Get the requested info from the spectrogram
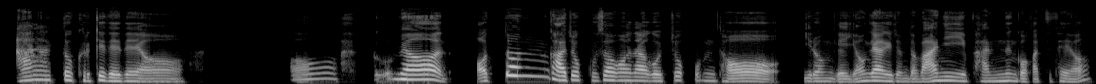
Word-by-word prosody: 아. 210 Hz, +5 st, 0 dB
또 200 Hz, -2 st, +1 dB
그렇게 185 Hz, +2 st, -2 dB
되네요. 140 Hz, -4 st, -1 dB, 1.1 s
어. 250 Hz, -, -6 dB, 0.3 s
그러면 230 Hz, -2 st, +5 dB, 0.3 s
어떤 395 Hz, -4 st, +1 dB
가족 200 Hz, -, +3 dB
구성원하고 180 Hz, -3 st, +1 dB
쪼끔 170 Hz, -1 st, -8 dB
더 140 Hz, -2 st, +1 dB, 0.2 s
이런 145 Hz, -1 st, -4 dB
게 130 Hz, -1 st, -3 dB
영향이 160 Hz, +3 st, +2 dB
좀 140 Hz, -2 st, -6 dB
더 130 Hz, -1 st, -5 dB
많이 170 Hz, +4 st, +1 dB
받는 150 Hz, +3 st, -4 dB
것 135 Hz, -3 st, -3 dB
같으세요? 130 Hz, -, -6 dB
165 Hz, 225 characters per minute, -24 LUFS, 145-200 Hz, 1.1 s, 그러면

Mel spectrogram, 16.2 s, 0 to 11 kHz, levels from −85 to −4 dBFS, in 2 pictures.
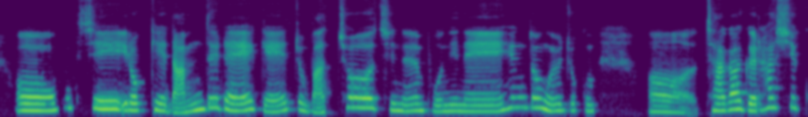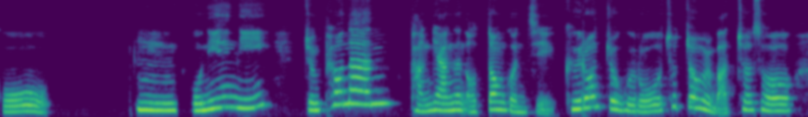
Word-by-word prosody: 어 195 Hz, 0 st, +4 dB
혹시 265 Hz, -1 st, -7 dB, 0.3 s
이렇게 200 Hz, 0 st, 0 dB
남들에게 200 Hz, -, 0 dB
좀 205 Hz, -5 st, -5 dB
맞춰지는 205 Hz, -, -1 dB
본인의 170 Hz, 0 st, -1 dB
행동을 270 Hz, -8 st, -1 dB
조금 190 Hz, -2 st, -9 dB, 0.5 s
어 155 Hz, -2 st, -3 dB
자각을 200 Hz, 0 st, +2 dB
하시고 175 Hz, -, -2 dB, 0.9 s
음 200 Hz, -2 st, +4 dB
본인이 270 Hz, -, +1 dB, 0.3 s
좀 205 Hz, -2 st, +1 dB
편한 380 Hz, -, +3 dB, 0.2 s
방향은 195 Hz, +2 st, +1 dB
어떤 210 Hz, +8 st, +1 dB
건지 150 Hz, -6 st, -6 dB
그런 275 Hz, +6 st, +2 dB
쪽으로 180 Hz, -, 0 dB
초점을 285 Hz, -8 st, 0 dB
맞춰서 190 Hz, -5 st, -1 dB
200 Hz, 205 characters per minute, -26 LUFS, 180-260 Hz, 0.9 s, 어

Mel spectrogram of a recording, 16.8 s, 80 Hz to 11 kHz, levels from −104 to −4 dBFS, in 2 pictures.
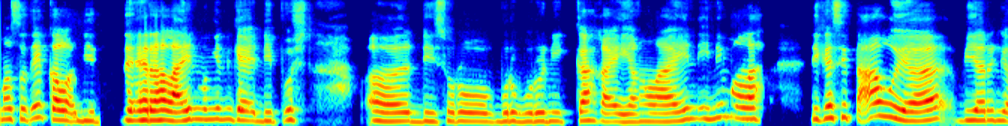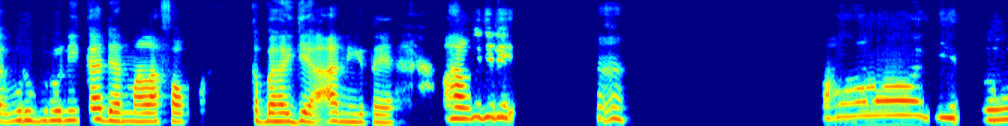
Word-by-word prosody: Maksudnya 270 Hz, +3 st, -1 dB
kalau 250 Hz, -3 st, +6 dB
di -, -, -2 dB, 0.3 s
daerah 245 Hz, 0 st, +8 dB
lain 245 Hz, +4 st, +7 dB
mungkin 270 Hz, 0 st, -4 dB
kaya 240 Hz, -3 st, +2 dB
di-push, 245 Hz, +4 st, -4 dB, 0.6 s
eee, 220 Hz, -1 st, +2 dB
disuruh 220 Hz, +1 st, -2 dB, 0.2 s
buru-buru 215 Hz, 0 st, -1 dB
nikah 220 Hz, +2 st, 0 dB
kayak 205 Hz, -1 st, +1 dB
yang 210 Hz, +2 st, -4 dB
lain, 215 Hz, +5 st, +2 dB
ini 280 Hz, +3 st, -4 dB
malah 280 Hz, -1 st, +4 dB, 0.4 s
dikasih 305 Hz, +3 st, 0 dB
tahu 345 Hz, +1 st, +4 dB, 0.2 s
ya 230 Hz, -, +5 dB, 0.4 s
biar 245 Hz, 0 st, +2 dB
nggak 220 Hz, -3 st, -5 dB
buru-buru 240 Hz, 0 st, -5 dB
nikah, 270 Hz, +3 st, -2 dB
dan 225 Hz, -2 st, -1 dB
malah 215 Hz, +1 st, +1 dB
fok 210 Hz, -1 st, -2 dB, 0.5 s
kebahagiaan 215 Hz, 0 st, -2 dB
gitu 200 Hz, 0 st, -12 dB
ya. -, -, -12 dB, 0.4 s
Ah 285 Hz, -, -4 dB
aku 290 Hz, -, -6 dB
jadi 320 Hz, 0 st, -2 dB, 0.8 s
heeh. 280 Hz, -1 st, -9 dB, 1.7 s
Oh 360 Hz, +4 st, -4 dB, 0.2 s
gitu. 300 Hz, -5 st, -6 dB
240 Hz, 130 wpm, -23 LUFS, 220-275 Hz, 1.7 s, daerah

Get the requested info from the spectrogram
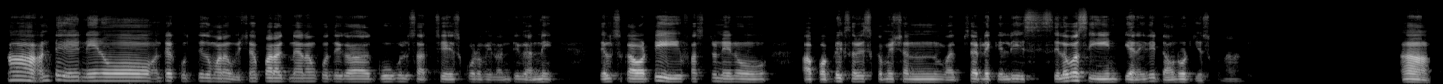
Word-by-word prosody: ఆ! -, -, +5 dB, 0.2 s
అంటే 195 Hz, +2 st, -6 dB, 0.3 s
నేను 170 Hz, 0 st, +2 dB, 0.5 s
అంటే 170 Hz, +1 st, 0 dB
కొద్దిగా 155 Hz, +1 st, -7 dB
మన 140 Hz, -, +1 dB
విషయ 110 Hz, +7 st, -6 dB
పరజ్ఞానం 145 Hz, -1 st, +2 dB
కొద్దిగా 135 Hz, -1 st, -3 dB, 0.3 s
గూగుల్ 135 Hz, 0 st, -5 dB
సెర్చ్ -, -, -5 dB
చేసుకోవడం 120 Hz, 0 st, -5 dB
ఇలాంటివన్నీ 120 Hz, +2 st, -6 dB, 0.5 s
తెలుసు 135 Hz, +2 st, -2 dB
కాబట్టి, 135 Hz, +6 st, +7 dB, 0.3 s
ఫస్టు 135 Hz, +2 st, -8 dB
నేను 130 Hz, -1 st, -1 dB, 0.6 s
ఆ -, -, +6 dB
పబ్లిక్ 145 Hz, +5 st, 0 dB
సర్వీస్ 135 Hz, 0 st, -3 dB
కమిషన్ 125 Hz, -1 st, -3 dB, 0.3 s
వెబ్‌సైట్‌లోకెళ్ళి 120 Hz, +3 st, -1 dB, 0.3 s
సిలబస్ 170 Hz, +7 st, +4 dB
ఏంటి 125 Hz, 0 st, 0 dB
అనేది 120 Hz, +7 st, -4 dB
డౌన్‌లోడ్ 125 Hz, +3 st, -1 dB
జేసుకున్నానండి. 80 Hz, -3 st, -18 dB, 1.5 s
ఆ! -, -, +8 dB
130 Hz, 115 wpm, -27 LUFS, 125-145 Hz, 1.5 s, ఆ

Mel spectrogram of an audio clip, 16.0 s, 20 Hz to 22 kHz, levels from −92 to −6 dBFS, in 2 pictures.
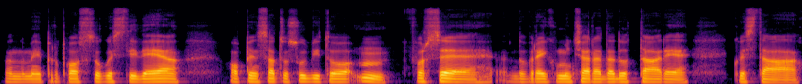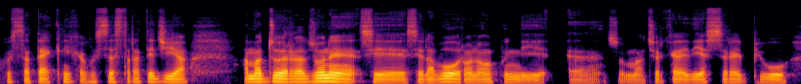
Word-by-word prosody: quando 100 Hz, -2 st, -5 dB
mi 100 Hz, 0 st, -1 dB
hai 100 Hz, -, -2 dB
proposto 105 Hz, +1 st, -2 dB
quest'idea, 110 Hz, 0 st, +2 dB, 0.5 s
ho 110 Hz, -, -1 dB
pensato 110 Hz, 0 st, 0 dB
subito: 110 Hz, -1 st, 0 dB
"Mhmm, 110 Hz, -8 st, 0 dB, 0.2 s
forse 105 Hz, -4 st, +2 dB, 0.2 s
dovrei 105 Hz, 0 st, -1 dB
cominciare 110 Hz, 0 st, +1 dB
ad 100 Hz, -, 0 dB
adottare 105 Hz, -2 st, +1 dB, 0.4 s
questa 90 Hz, -3 st, +1 dB
questa -, -, -7 dB
tecnica, 100 Hz, -3 st, -4 dB
questa 105 Hz, +2 st, -5 dB
strategia." 105 Hz, 0 st, -2 dB, 0.5 s
A 105 Hz, -, -1 dB
maggior 110 Hz, +1 st, +5 dB
ragione 105 Hz, -1 st, +5 dB
se 90 Hz, -2 st, -1 dB
se 100 Hz, -, -5 dB
lavoro, 95 Hz, 0 st, +2 dB
no, 95 Hz, +1 st, -2 dB
quindi, 90 Hz, -2 st, -4 dB, 0.3 s
uhm, 85 Hz, -1 st, -11 dB
insomma, 90 Hz, -1 st, -10 dB
cercare 100 Hz, -2 st, -4 dB
di 95 Hz, -, -3 dB
essere 95 Hz, 0 st, -3 dB
il 95 Hz, -, -6 dB
più 95 Hz, -2 st, -3 dB
105 Hz, 125 wpm, -24 LUFS, 95-110 Hz, 0.5 s, maggior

